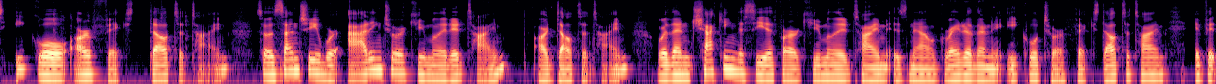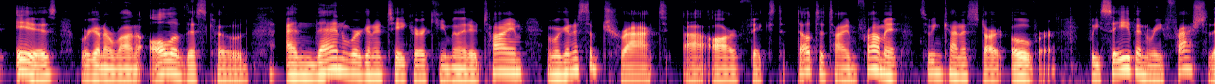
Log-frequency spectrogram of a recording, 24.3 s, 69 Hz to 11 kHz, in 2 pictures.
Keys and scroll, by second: 0.0-1.8 typing, 1.6 Return, 23.0 ctrl+s.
